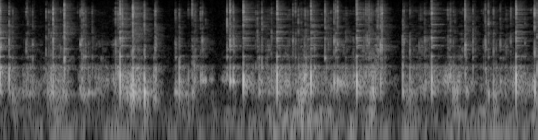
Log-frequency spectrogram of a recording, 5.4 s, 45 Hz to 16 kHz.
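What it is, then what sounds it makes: Glass jar candle. Long acrylic nails tap and scratch the glass sides of a medium glass jar candle filled with solid wax, with a label and a metal lid. Quick, bright clicky taps mix with a gritty scratching hiss, each tap ringing only briefly with a faint tone around 500 Hz.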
